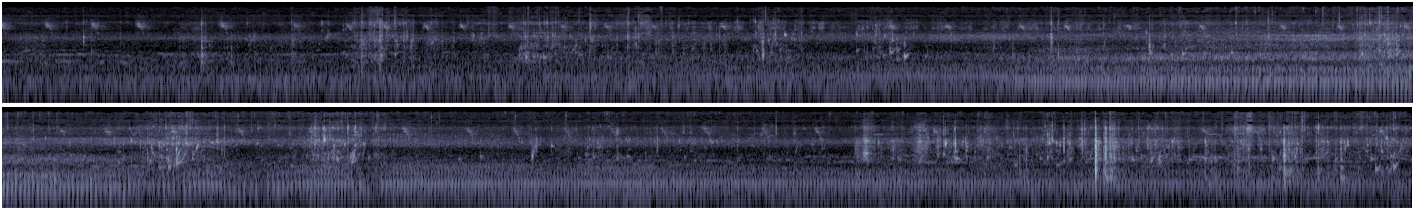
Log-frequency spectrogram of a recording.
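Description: Water sloshing and swirling around a person's legs as they wade in shallow water, with scattered light clicks and knocks, the loudest a sharp knock a few seconds before the end.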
